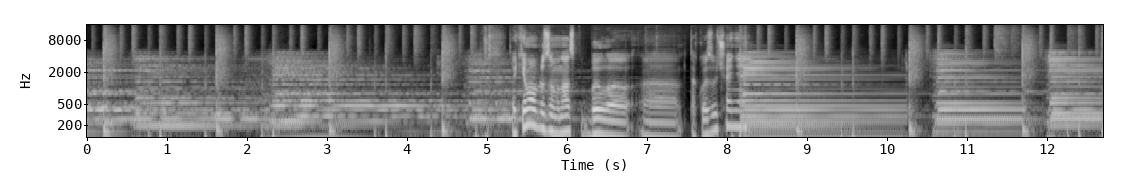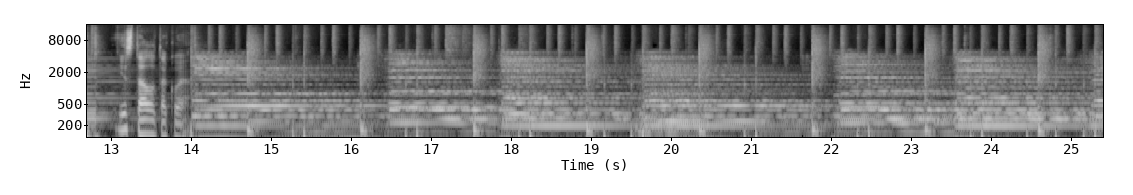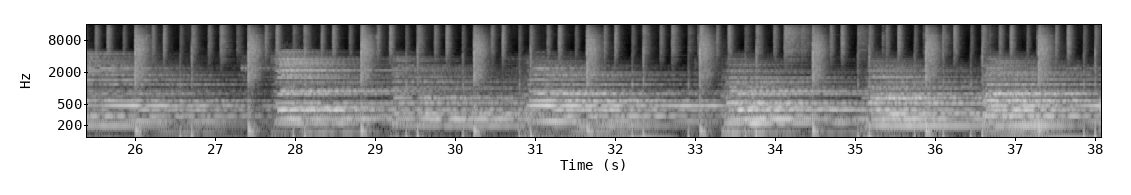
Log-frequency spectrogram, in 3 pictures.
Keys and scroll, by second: 4.8 space, 8.0 space, 12.6 space, 13.8 space.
